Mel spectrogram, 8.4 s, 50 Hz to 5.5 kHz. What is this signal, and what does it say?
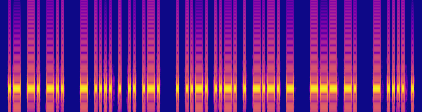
Morse code, heard as a keyed tone, about 25 wpm, 600 Hz. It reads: AND THEIR EFFECT ON THE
